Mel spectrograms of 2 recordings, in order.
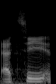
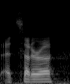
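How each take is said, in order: First: It is said as a short clipped form. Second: It is said as the full phrase 'et cetera'. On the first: This is how Unix users usually say it. "people in the Unix world uh, usually pronounce it etc" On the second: This is the full expansion of the abbreviation. "instead of et cetera"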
